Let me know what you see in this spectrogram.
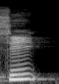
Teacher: अगर हम ऋषि की बात करें तो यह बोला जाता है मूर्धा की सहायता से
